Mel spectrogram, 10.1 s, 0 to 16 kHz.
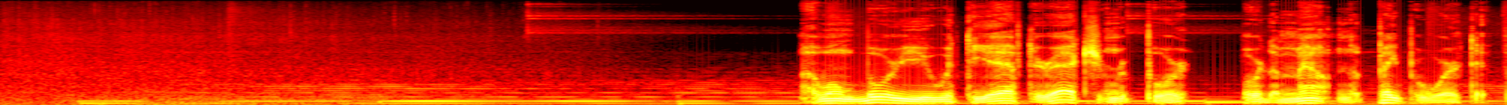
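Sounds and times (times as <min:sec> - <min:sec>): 
low droning hum: 0:00.0 - 0:05.3
steady rain hissing: 0:00.0 - 0:10.0
speech: 0:05.4 - 0:10.0.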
